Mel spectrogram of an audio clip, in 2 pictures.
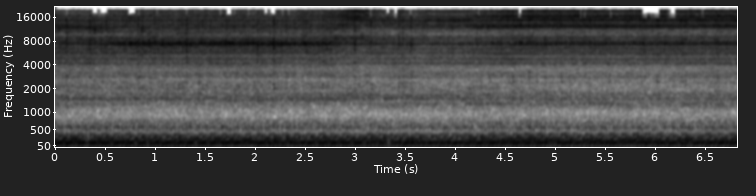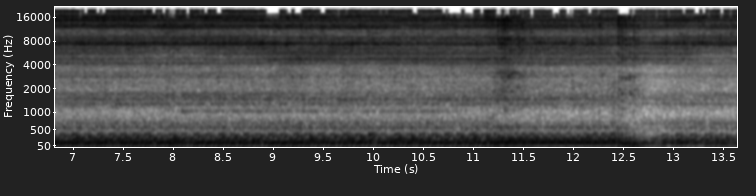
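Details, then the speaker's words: Abandoned Chevy 216 inline six in a 1950 Chevy 1-ton truck: low, steady idle rumble with no audible knock; water pump failed, and the owner suspects the earlier knock came from a loose, rattling clutch part. "guess good news though is I can't seem to hear the knock anymore so it almost self-healed"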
